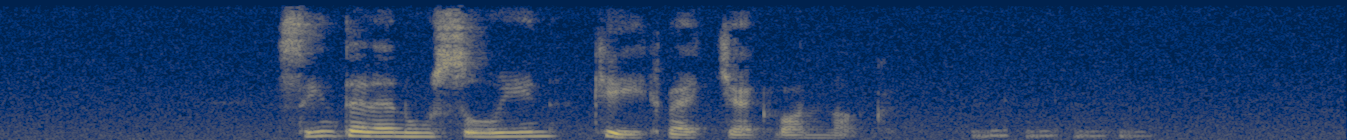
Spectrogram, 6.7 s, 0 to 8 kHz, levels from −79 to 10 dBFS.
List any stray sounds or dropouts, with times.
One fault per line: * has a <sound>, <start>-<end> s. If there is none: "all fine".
* has a laugh, 4.9-5.8 s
